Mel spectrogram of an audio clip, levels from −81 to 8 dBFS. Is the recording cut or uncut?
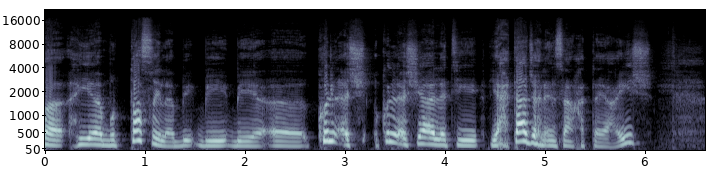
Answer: cut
